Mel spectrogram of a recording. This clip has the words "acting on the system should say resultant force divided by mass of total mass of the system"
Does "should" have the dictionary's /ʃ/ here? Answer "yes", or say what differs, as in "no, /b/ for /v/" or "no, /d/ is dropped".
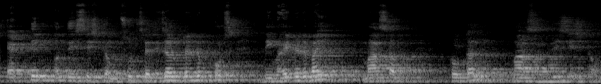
no, /s/ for /ʃ/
